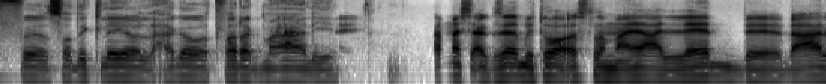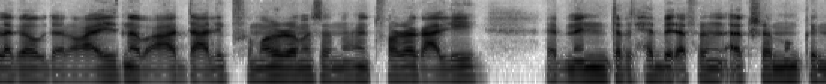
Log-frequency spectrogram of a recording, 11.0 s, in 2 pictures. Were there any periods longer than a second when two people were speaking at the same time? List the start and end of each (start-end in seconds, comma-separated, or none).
none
